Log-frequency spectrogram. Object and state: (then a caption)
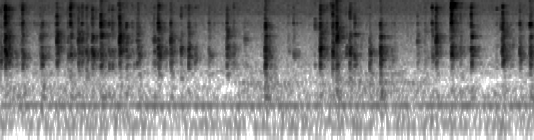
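Plastic mechanical keyboard. Fingertips type steadily on a compact white mechanical keyboard with plastic keycaps. The keystrokes come as quick, bright, clacky clicks that stop short in an uneven rhythm. A faint, steady low hum runs underneath.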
